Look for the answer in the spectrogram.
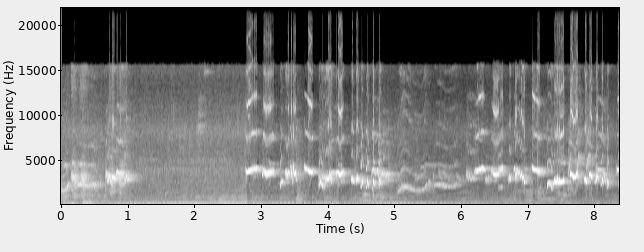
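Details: Oriental magpie-robin (kacer) song used as a lure to provoke other magpie-robins into singing, tail-spreading and agitation: bursts of high squeaky chirps, then loud varied whistles and slurred rising notes in rapid, fast-paced phrases.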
